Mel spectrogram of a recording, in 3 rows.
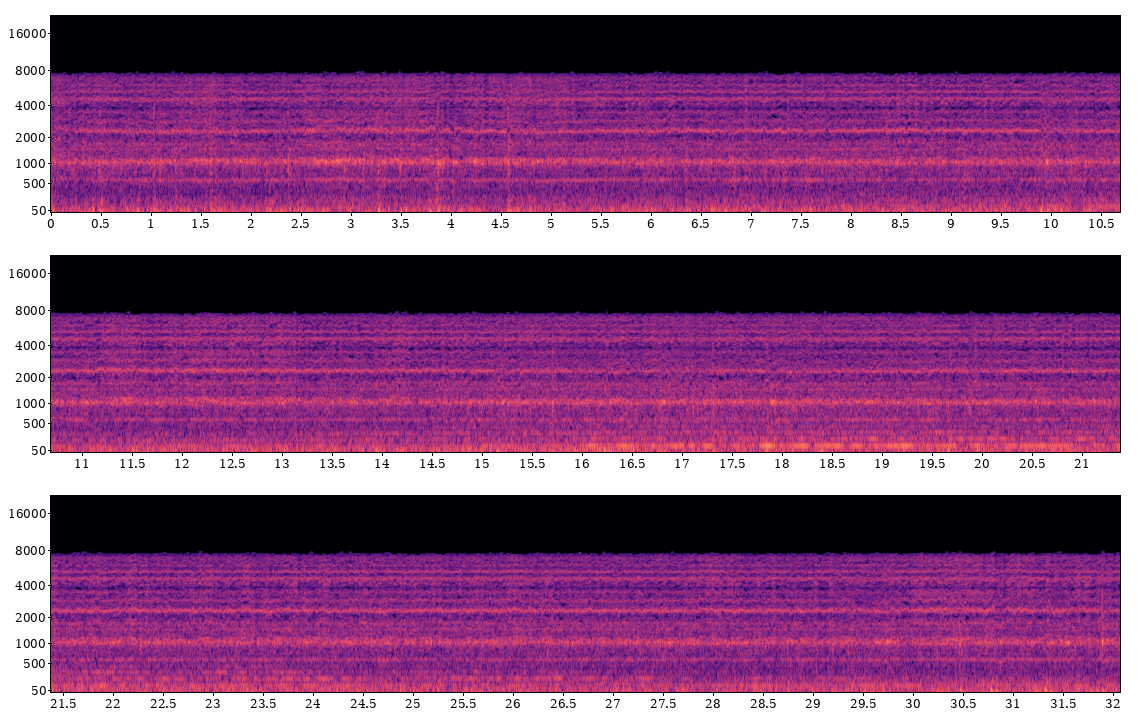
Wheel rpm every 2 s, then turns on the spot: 150, 150, 150, 150, 150, 150, 150, 150, 150, 150, 150, 150, 150, 150, 150, 150.
none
